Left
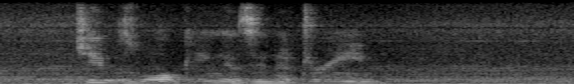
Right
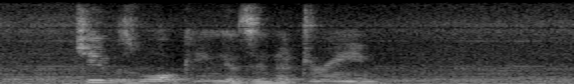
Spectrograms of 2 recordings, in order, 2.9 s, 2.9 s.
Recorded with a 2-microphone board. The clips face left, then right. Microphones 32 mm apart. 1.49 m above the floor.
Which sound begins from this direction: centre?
A woman speaking, at 0.4 s.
